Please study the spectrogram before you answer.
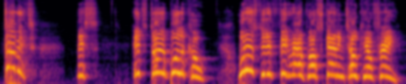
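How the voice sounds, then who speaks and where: A fiery female commander, acted out by a woman narrator, pitched very high and swinging widely as she shouts her indignation. She is alarmed, emphatic and quick to anger, in a dramatic audiobook style. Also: expressive, exaggerated voice. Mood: panicked, shouting. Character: hot-tempered, alarmed female military commander. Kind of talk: dramatic audiobook character acting.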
